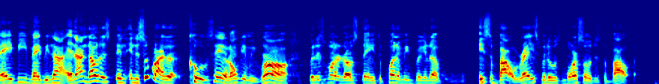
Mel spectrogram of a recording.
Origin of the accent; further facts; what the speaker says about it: Taylor, Michigan, United States; I came from Taylor, Michigan, and I know I went to work.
